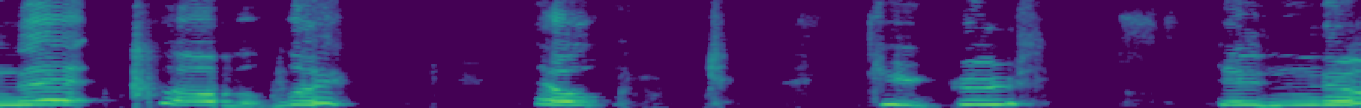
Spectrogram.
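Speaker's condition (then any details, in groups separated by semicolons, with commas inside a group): Cerebral palsy; speech affected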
